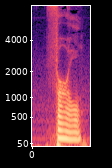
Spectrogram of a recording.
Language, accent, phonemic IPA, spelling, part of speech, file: English, US, /fɝl/, furl, verb, En-us-furl.ogg
- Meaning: To lower, roll up and secure (something, such as a sail or flag)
